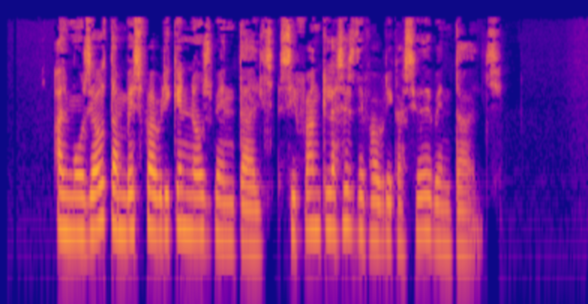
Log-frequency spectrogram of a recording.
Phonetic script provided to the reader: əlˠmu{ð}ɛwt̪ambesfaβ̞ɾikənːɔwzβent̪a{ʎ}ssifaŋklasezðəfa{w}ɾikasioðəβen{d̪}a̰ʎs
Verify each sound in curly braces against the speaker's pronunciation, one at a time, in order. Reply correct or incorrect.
incorrect: z, correct, incorrect: β, incorrect: t̪

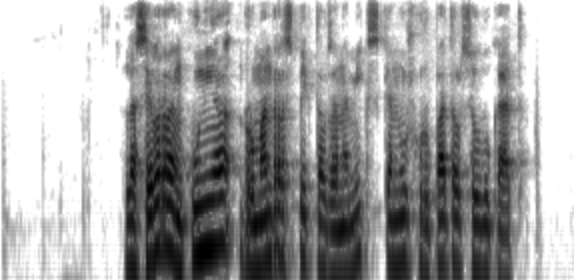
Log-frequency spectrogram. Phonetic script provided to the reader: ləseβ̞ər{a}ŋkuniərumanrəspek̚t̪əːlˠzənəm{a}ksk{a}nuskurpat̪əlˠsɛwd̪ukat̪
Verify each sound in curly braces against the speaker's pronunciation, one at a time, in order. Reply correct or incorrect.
incorrect: ə, incorrect: i, correct

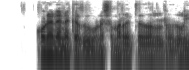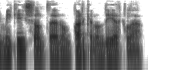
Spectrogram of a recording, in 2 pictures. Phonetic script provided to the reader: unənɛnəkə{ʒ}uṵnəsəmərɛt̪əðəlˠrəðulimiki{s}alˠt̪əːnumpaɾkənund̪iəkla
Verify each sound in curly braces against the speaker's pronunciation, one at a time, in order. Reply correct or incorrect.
incorrect: ð, correct

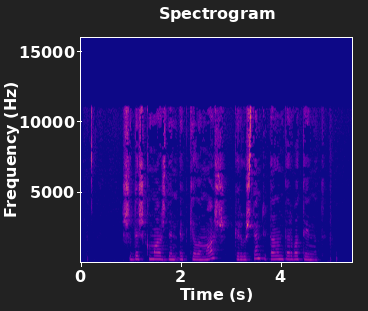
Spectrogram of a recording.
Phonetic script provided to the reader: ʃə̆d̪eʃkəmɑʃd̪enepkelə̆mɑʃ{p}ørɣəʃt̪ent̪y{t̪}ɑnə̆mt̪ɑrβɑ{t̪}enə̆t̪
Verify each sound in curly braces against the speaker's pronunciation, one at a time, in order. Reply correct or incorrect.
incorrect: k, correct, correct

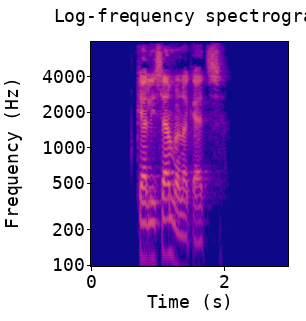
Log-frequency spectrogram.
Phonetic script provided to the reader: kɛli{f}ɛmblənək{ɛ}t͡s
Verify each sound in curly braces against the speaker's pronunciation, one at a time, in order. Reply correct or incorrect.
incorrect: s, correct

